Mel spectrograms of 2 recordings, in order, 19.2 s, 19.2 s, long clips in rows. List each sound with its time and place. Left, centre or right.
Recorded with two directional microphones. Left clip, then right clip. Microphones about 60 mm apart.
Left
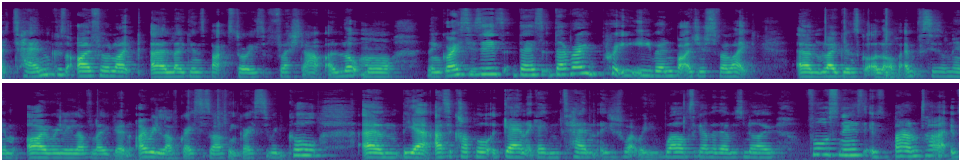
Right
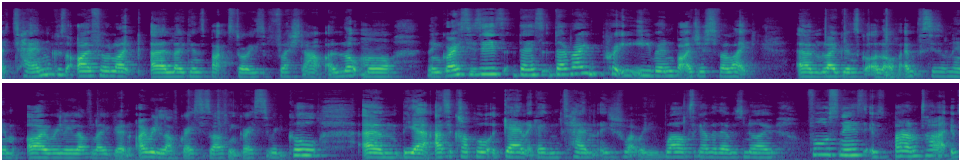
0.0 s speech: left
